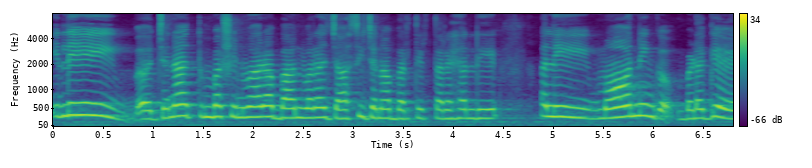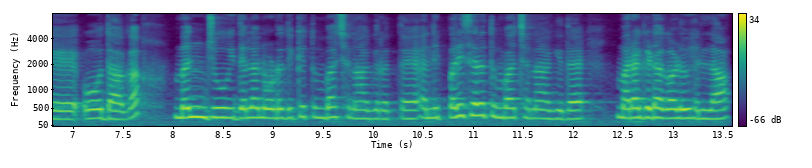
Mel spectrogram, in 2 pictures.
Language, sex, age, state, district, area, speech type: Kannada, female, 18-30, Karnataka, Chikkaballapur, urban, spontaneous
